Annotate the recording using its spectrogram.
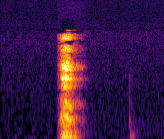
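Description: A single short breath from the preacher near the microphone, a little under a second in; otherwise near silence.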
